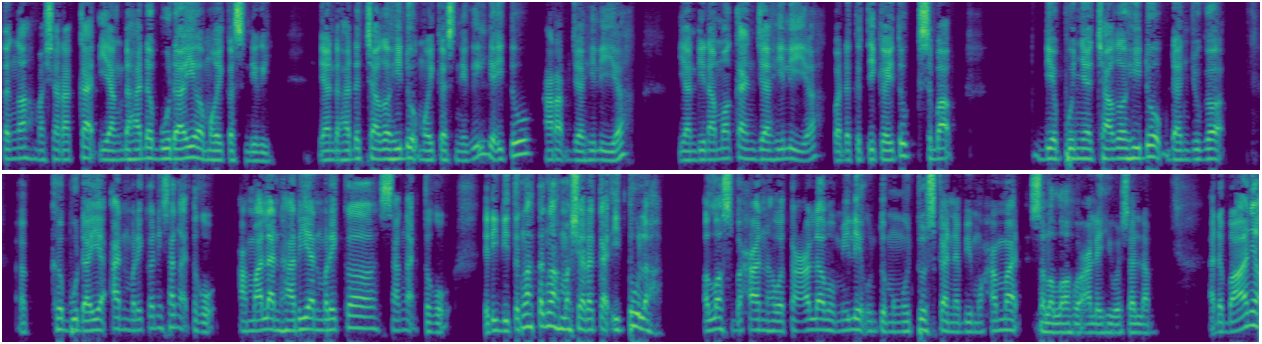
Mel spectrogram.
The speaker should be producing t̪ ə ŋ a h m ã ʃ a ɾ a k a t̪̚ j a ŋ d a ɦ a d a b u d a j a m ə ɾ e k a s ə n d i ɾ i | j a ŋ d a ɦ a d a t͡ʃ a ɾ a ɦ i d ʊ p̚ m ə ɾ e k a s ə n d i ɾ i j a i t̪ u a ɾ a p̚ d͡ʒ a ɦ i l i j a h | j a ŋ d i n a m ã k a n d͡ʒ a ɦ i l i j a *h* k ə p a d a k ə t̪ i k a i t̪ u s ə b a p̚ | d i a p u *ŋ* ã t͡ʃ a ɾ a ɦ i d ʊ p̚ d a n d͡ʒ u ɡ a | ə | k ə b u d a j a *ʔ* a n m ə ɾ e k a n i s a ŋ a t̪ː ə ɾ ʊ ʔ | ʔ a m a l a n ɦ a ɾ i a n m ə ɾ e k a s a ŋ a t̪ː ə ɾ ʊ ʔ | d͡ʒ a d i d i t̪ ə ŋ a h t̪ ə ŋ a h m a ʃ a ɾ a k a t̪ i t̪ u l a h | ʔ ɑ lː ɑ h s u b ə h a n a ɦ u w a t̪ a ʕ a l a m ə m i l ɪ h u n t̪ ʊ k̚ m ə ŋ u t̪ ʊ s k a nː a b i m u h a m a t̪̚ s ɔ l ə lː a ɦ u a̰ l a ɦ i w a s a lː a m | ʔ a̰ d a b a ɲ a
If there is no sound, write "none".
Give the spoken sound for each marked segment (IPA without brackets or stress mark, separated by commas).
h, ɲ, ʔ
